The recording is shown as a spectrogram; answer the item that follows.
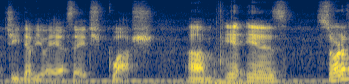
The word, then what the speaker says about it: gouache: gouache, which is usually just pronounced like Gwash, gouache.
